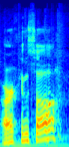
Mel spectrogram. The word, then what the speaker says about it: Arkansas: Arkansas. By the way, I don't know why it's not pronounced ar Kansas, but it's such a cool name for a state, dude.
